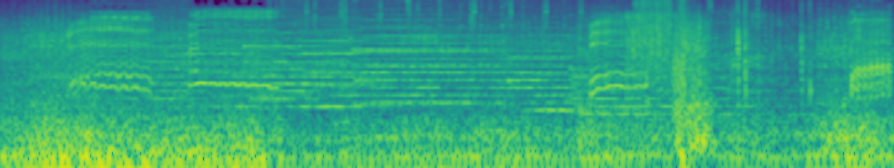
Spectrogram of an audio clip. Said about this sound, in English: This was the third Wallace and Gromit film, but the very first time we met, drumroll please, Shaun the Sheep. Bah.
